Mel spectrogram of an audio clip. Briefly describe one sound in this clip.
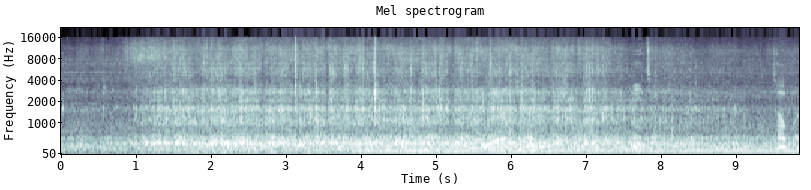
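Water splashes into a washing machine.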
